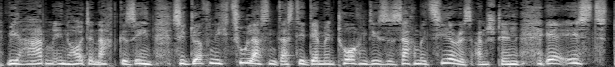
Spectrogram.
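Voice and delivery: rising, insistent plea; breathlessly pressing the case; urgent pleading. A narrator's reading. Boy pleading urgently with the Minister.

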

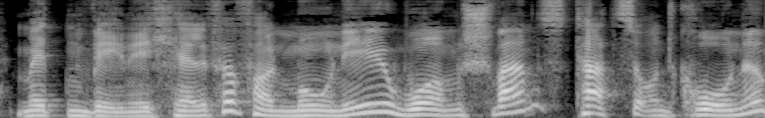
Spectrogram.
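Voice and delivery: ordinary delivery, nothing marked

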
